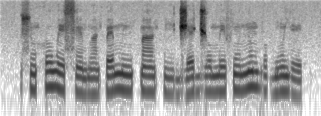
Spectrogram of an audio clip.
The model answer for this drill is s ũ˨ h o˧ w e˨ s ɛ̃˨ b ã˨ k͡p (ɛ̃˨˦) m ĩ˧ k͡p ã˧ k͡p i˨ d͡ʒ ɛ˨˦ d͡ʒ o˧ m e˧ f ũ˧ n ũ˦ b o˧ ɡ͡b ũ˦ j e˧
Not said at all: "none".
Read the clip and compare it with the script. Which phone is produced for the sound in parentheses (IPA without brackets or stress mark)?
ɛ˨˦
